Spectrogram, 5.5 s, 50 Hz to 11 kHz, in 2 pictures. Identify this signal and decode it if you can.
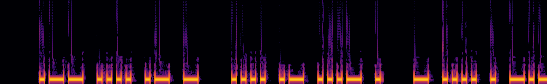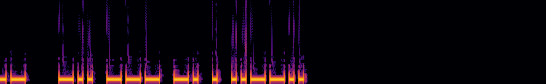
Morse code, heard as a keyed tone, about 50 wpm, 700 Hz. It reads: WHAT HAVE THEY DONE?
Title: Sentences from Top 500 Words 50wpm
